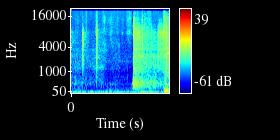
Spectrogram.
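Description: Fireworks in the Doki Doki Blue Skies video game: faint distant pops give way to a loud burst and crackling, then another close deep boom near the end.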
